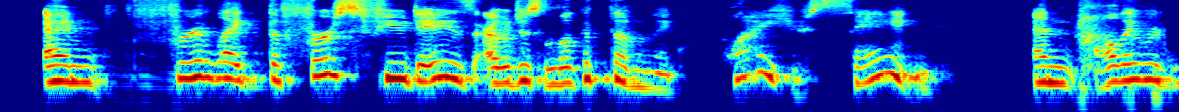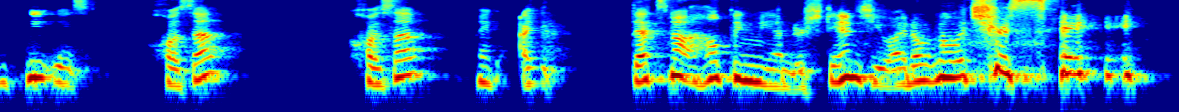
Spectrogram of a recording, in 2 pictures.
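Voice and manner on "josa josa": put-on Tuscan accent. Retelling how locals kept repeating a word to them, in a thick Tuscan accent. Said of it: "they had this thick Tuscan accent".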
